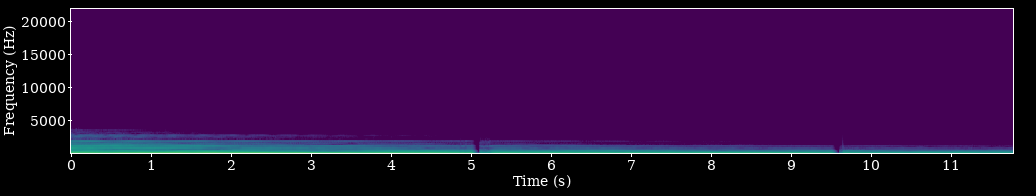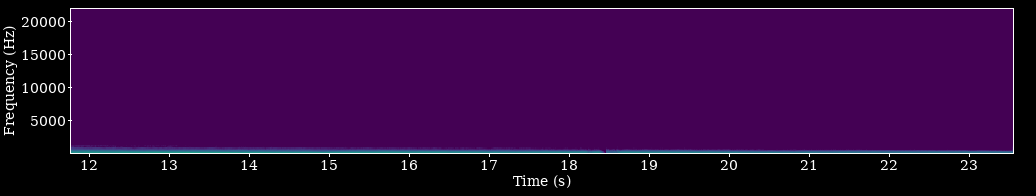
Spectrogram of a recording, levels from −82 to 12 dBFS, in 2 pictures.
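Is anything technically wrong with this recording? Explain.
Yes, the music is interrupted several times by network packet loss and its concealment.

Short concealed packet loss occurs at 4.85–4.89 s, 4.91–4.95 s, 18.21–18.27 s and 18.27–18.31 s. In each case 20 to 40 ms of audio missed the decoder, which extended the preceding sound and crossfaded back, leaving brief smears or wobbles.

A long network dropout occurs at 5.01–5.25 s and 18.37–18.63 s. The music turns into a sustained, fading continuation of the last sound for about 220 ms and 240 ms. The second event ends in about 20 ms of silence. The likely cause is a stretch of lost packets, and the music resumes with that section skipped.

A burst of packet loss occurs at 9.51–9.67 s. About 140 ms of consecutive data was lost or arrived too late, so the receiver held and faded the preceding sound before playback resumed further along, missing the intervening material.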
